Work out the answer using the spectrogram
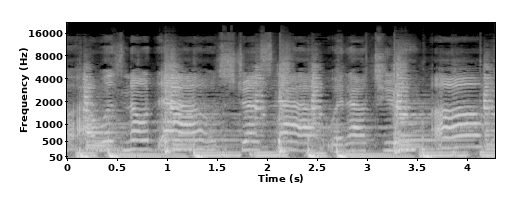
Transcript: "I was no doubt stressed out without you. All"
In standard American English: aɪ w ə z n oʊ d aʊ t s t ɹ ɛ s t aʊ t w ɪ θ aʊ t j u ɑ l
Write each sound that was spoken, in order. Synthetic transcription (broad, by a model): aɪ w ə z n oʊ d aʊ t s t ɹ ɛ s t aʊ t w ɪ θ aʊ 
